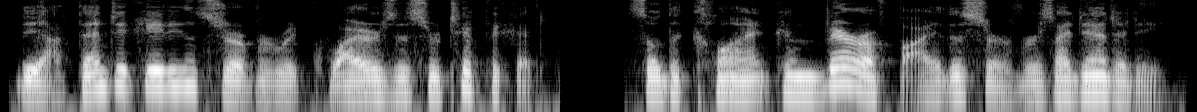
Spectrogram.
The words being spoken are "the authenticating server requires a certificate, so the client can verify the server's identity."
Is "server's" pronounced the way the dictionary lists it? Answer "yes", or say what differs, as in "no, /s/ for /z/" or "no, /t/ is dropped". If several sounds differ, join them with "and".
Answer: yes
